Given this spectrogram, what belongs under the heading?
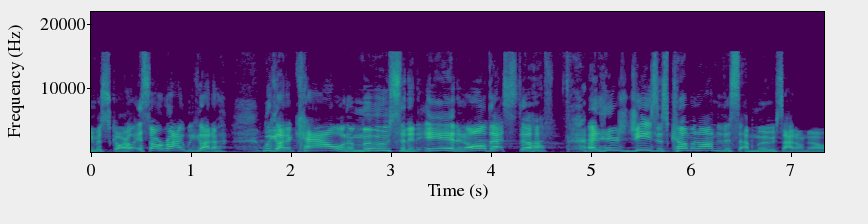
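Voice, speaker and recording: A man in his thirties preaching an energetic sermon on a church stage, swinging from hushed lines to shouts. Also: extremely high pitch. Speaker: pastor.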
